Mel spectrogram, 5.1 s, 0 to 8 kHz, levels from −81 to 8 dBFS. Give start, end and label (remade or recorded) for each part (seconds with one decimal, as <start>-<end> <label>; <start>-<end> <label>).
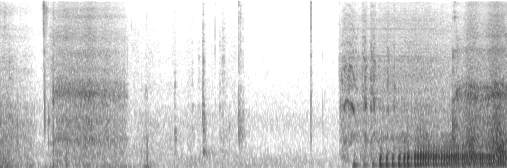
0.0-0.6 recorded; 0.6-1.6 remade; 1.6-2.1 recorded; 2.1-3.7 remade; 3.7-5.1 recorded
